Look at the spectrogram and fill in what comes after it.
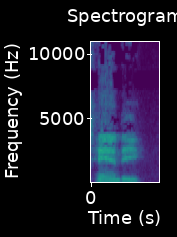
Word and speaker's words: Handy: It is Handy.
